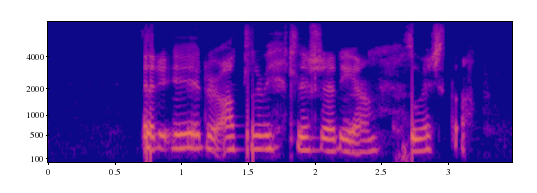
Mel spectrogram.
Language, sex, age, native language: Icelandic, female, 12, Icelandic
